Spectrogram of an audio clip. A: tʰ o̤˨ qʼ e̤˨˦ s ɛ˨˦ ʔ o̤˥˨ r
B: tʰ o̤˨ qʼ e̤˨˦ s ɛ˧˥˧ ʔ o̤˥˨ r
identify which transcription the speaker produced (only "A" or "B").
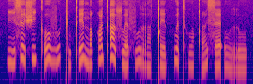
B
